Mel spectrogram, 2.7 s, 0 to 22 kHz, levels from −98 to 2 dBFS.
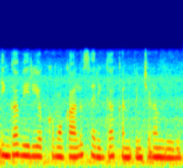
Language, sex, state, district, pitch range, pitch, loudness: Telugu, female, Telangana, Hyderabad, 180-205 Hz, 195 Hz, -15 LUFS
